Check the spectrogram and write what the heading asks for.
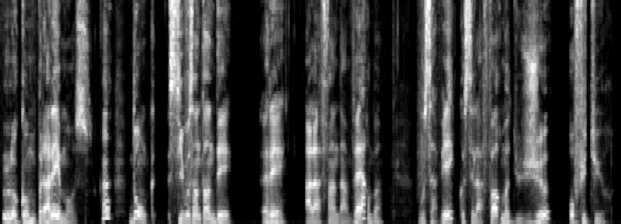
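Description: A man's voice: medium pitch, sing-song, takes it slowly, husky, dry recording, clean studio sound. A man teaching a recorded language lesson, patiently explaining and stressing word endings as he goes. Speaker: Spanish teacher.

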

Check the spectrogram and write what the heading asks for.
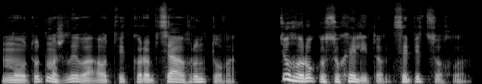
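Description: Male audiobook narrator, expressive reading, animated pitch, dry close-mic recording. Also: fairly quick, no echo. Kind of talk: audiobook narration with voiced dialogue. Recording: dry close studio sound.

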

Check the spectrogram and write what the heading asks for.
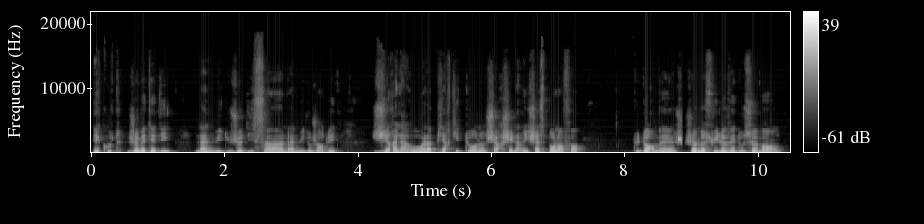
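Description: A man reading the lines of a desperate young peasant mother who has lost her child, in a low voice and a pleading tone. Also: darkish tone. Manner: pleading, anguished storytelling.

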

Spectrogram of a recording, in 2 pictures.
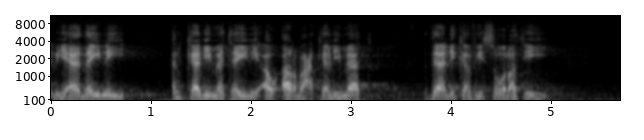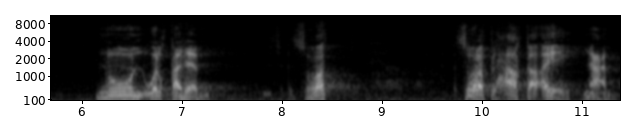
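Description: A man's voice: a little high, fairly bright tone. A man teaching as a sheikh, explaining a recitation poem and repeating words aloud to show how they are pronounced. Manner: deliberate explaining, with restarts. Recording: echoey hall, dull lo-fi sound.

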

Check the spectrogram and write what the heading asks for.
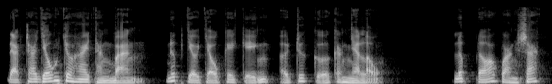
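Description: A man narrating an audiobook story in a steady, even storytelling manner. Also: fairly low pitch, a little fast. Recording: faint background music. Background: soft background music.

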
